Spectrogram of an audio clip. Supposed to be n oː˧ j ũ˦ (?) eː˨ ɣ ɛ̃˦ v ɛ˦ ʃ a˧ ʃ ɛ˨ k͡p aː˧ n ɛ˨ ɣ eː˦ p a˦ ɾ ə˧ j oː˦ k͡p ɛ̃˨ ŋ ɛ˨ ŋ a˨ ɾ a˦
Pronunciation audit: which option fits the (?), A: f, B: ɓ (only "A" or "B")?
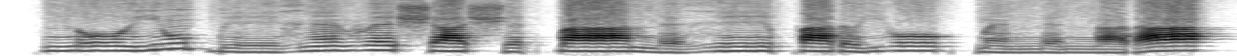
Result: B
